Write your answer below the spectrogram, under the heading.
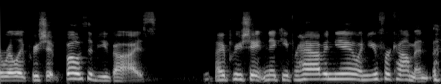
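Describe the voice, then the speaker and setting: Her pitch varies in an ordinary way as this woman talks in an unremarkable speaking voice. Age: 60s. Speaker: massage therapist. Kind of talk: casual chat.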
